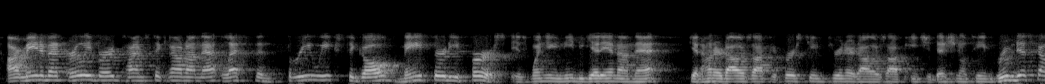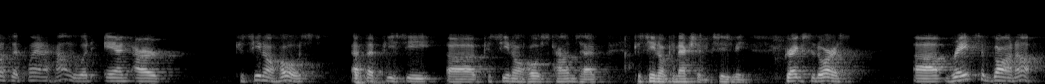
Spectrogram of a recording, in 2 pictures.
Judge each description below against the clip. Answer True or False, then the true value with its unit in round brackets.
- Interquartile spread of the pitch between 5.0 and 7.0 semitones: True (5.3 semitones)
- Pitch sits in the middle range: True (145 Hz)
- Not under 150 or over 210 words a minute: True (180 wpm)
